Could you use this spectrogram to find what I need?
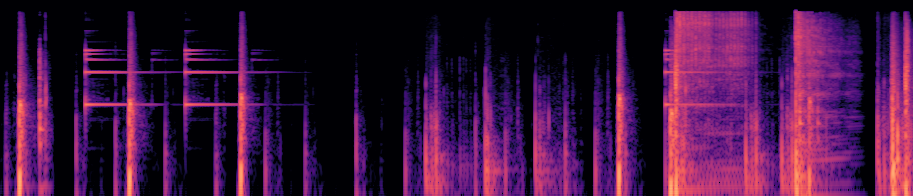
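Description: Short game clicks and thuds sound in quick bursts.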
